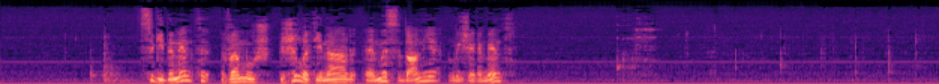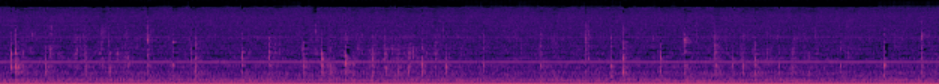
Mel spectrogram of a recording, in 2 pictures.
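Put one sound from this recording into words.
A spoon scrapes and clinks faintly against a glass bowl.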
